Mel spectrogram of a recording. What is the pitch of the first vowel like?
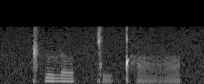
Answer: high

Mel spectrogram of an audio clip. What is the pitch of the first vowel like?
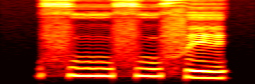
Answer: high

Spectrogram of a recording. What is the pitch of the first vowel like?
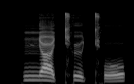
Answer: falling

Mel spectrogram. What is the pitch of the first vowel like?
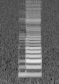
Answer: high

